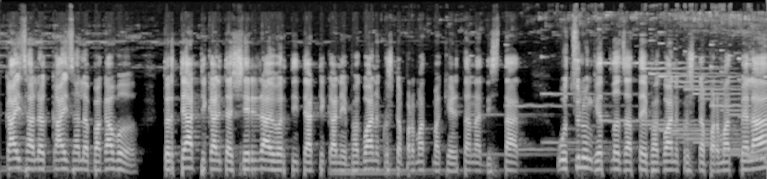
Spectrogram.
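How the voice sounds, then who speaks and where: Male preacher, Marathi accent, fairly high voice, dramatic storyteller voicing characters, faint music underneath. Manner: dramatic, acts out characters' cries and dialogue. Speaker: kirtan preacher telling Bhagavata story. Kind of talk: devotional storytelling sermon.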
